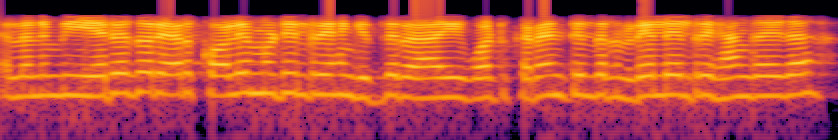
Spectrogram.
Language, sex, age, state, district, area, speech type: Kannada, female, 45-60, Karnataka, Gulbarga, urban, conversation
